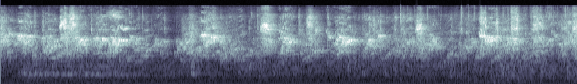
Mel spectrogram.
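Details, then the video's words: Two pet budgerigars, brothers, sit on a hand and chatter in scratchy, rasping squawks and chirps, rising and falling in short pulses over a quiet room. "Budgie Brothers on My Hand"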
